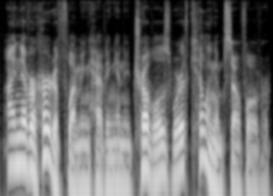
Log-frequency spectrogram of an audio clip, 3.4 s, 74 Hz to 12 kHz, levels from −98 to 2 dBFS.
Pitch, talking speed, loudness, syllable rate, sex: 115 Hz, 210 wpm, -17 LUFS, 6.0 syllables/s, male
